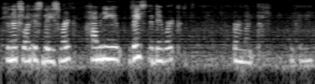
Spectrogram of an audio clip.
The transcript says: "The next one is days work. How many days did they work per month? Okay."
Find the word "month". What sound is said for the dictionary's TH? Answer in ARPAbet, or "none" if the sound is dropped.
TH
